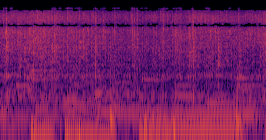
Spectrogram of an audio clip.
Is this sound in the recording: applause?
no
